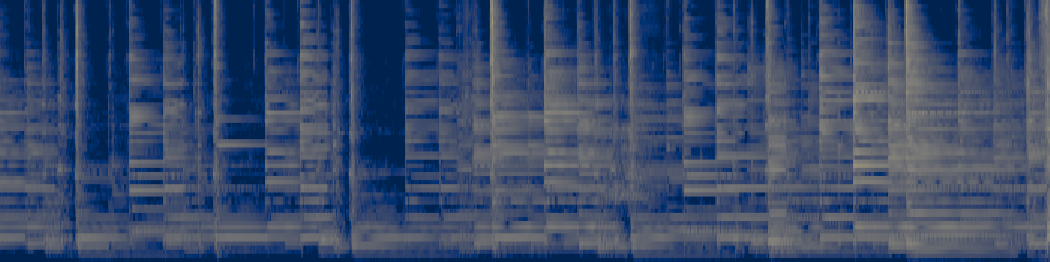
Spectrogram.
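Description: Solo acoustic guitar playing a slow country intro, with chords picked and left ringing.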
